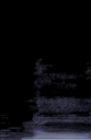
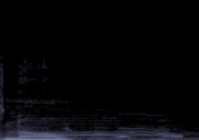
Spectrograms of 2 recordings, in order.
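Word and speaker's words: Nual: refer to me as Null. Is it with a N-A-U-L or is it N-U-A-L? N-U-A-L. Okay. It doesn't matter. It's supposed to be pronounced like null, like nullification.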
